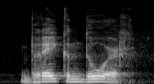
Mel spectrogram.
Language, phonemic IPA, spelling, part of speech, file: Dutch, /ˈbrekə(n) ˈdor/, breken door, verb, Nl-breken door.ogg
- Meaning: inflection of doorbreken: 1. plural present indicative 2. plural present subjunctive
